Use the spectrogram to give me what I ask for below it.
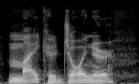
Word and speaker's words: Michael Joyner: Und zwar gibt es in den USA den Professor Dr. Michael Joyner, überragend ausgesprochen, by the way.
